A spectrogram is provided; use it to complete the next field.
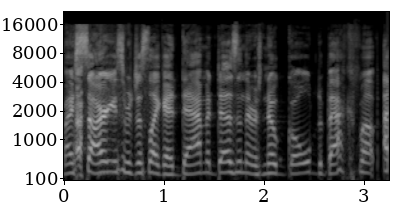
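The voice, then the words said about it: Put-on hillbilly accent. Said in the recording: “I don't know what this accent is. Hillbilly who has something against America.”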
